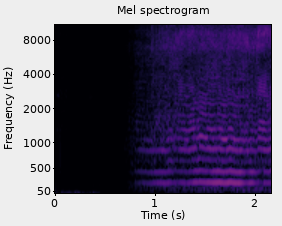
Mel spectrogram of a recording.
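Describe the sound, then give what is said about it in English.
A steady, droning buzz of bees fades in after a brief silence and grows louder, a dense hum with rich harmonics holding continuous to the end. “Bees mean honey and hives.”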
